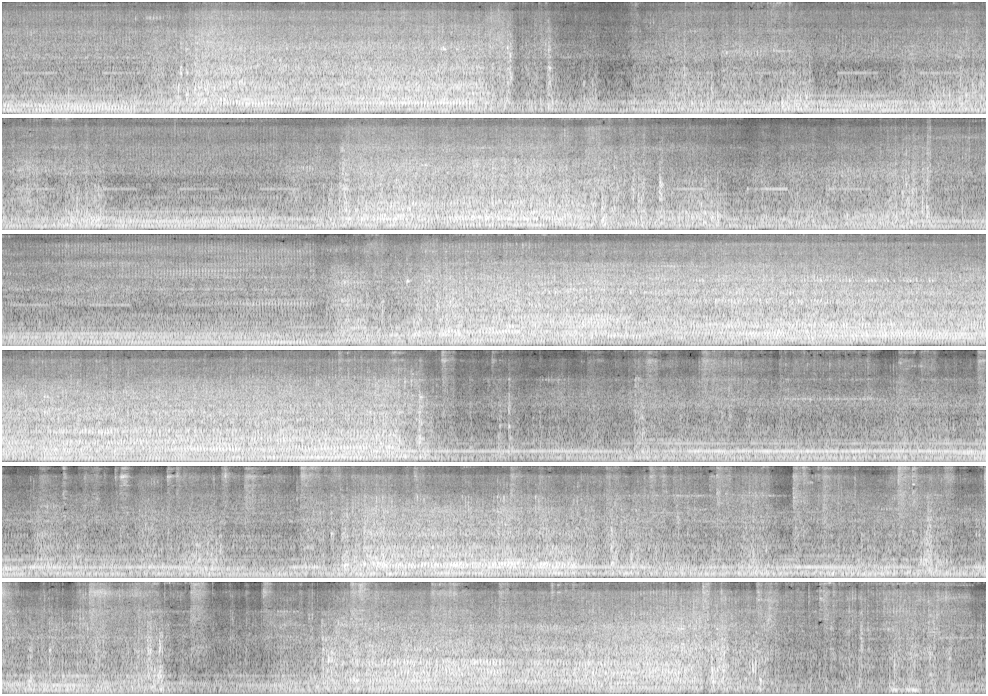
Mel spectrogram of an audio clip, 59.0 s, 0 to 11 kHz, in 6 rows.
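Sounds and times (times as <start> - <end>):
engine drone: 0.0 - 59.0
tamping tines rattling: 0.0 - 59.0.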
